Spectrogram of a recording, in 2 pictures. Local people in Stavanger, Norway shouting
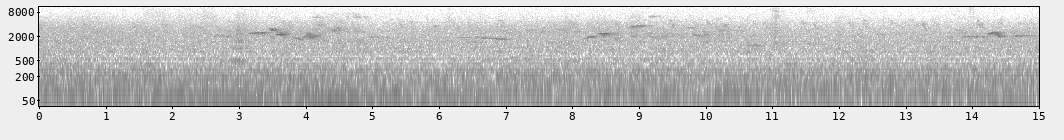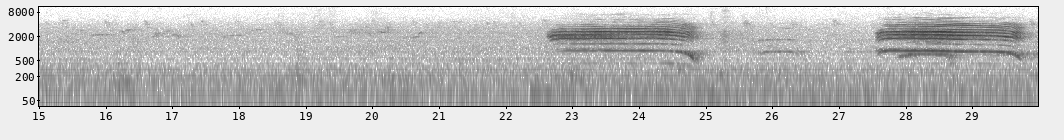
0:22.6 0:25.1, 0:27.5 0:29.9

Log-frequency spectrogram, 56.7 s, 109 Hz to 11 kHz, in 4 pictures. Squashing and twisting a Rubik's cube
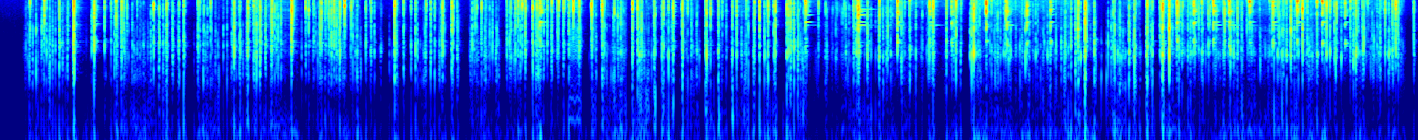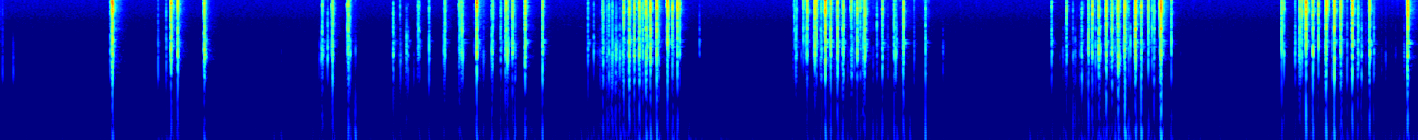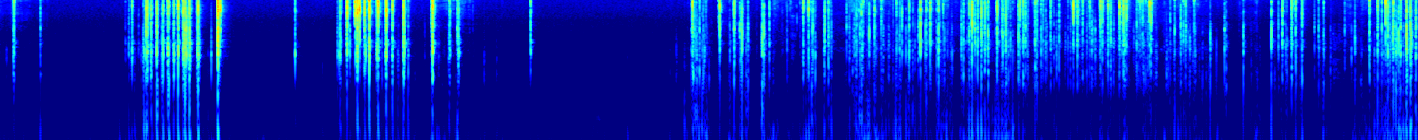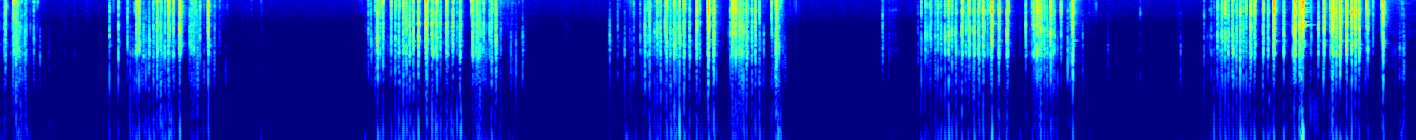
0:00.3 0:14.2, 0:15.3 0:16.3, 0:17.4 0:21.1, 0:22.2 0:23.5, 0:24.7 0:26.0, 0:27.0 0:28.6, 0:31.7 0:33.0, 0:35.2 0:43.0, 0:43.6 0:44.8, 0:46.2 0:47.8, 0:48.7 0:50.5, 0:51.4 0:53.5, 0:54.3 0:56.7

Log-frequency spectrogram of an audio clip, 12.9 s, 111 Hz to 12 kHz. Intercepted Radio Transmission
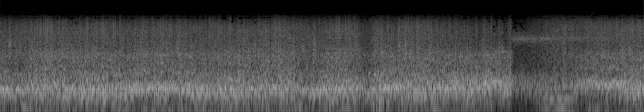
0:10.2 0:12.8

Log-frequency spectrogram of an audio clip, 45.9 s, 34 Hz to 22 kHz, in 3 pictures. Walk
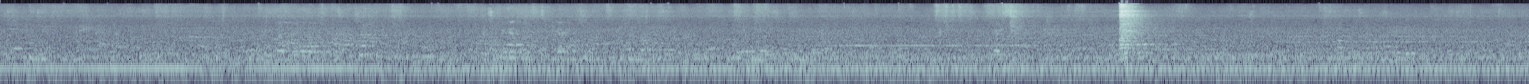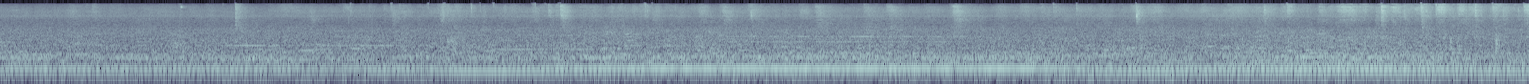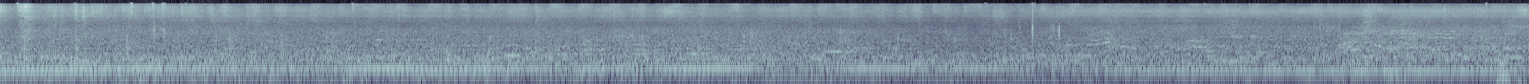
0:26.0 0:42.3

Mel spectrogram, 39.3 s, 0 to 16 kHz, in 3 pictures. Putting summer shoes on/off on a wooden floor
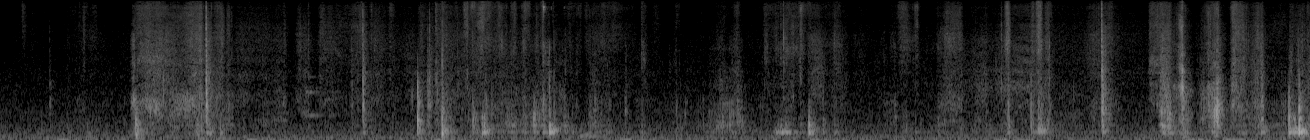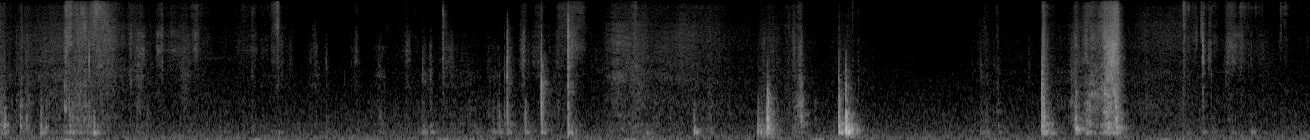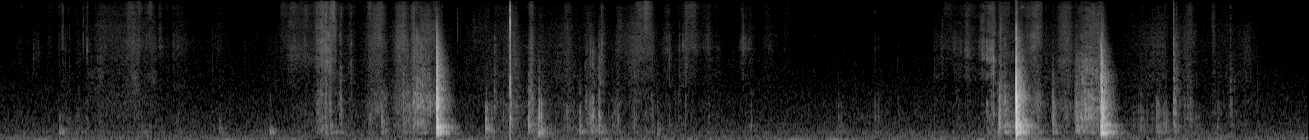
0:36.1 0:37.4

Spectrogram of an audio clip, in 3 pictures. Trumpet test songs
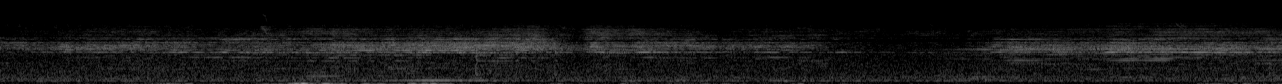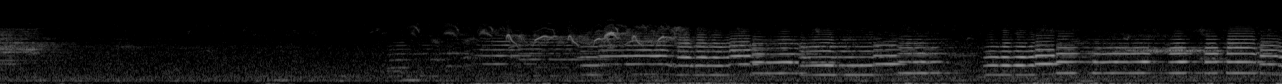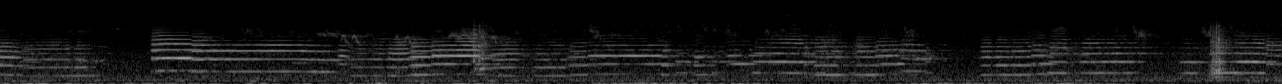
0:16.7 0:38.4

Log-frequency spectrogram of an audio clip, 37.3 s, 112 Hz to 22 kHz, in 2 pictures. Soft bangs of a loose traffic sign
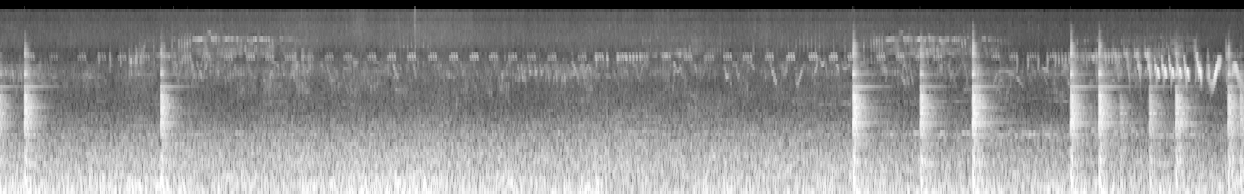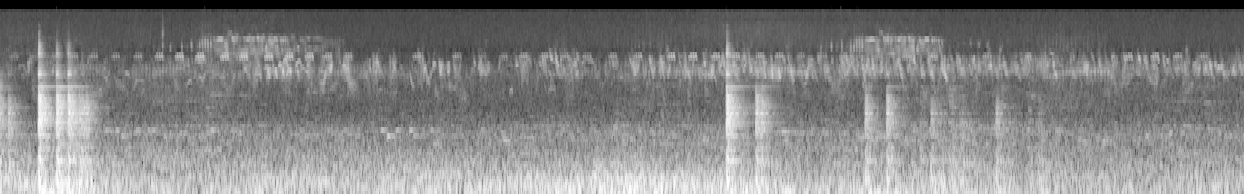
0:00.0 0:01.6, 0:02.2 0:03.5, 0:12.3 0:15.3, 0:15.9 0:20.3, 0:29.5 0:34.7

